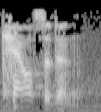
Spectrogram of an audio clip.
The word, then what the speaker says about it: Chalcedon: And then 451, the Council of Chalcedon. Remember, that's pronounced with a hard CH, like Christ. You know, a K sound, Chalcedon, not Chalcedon.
